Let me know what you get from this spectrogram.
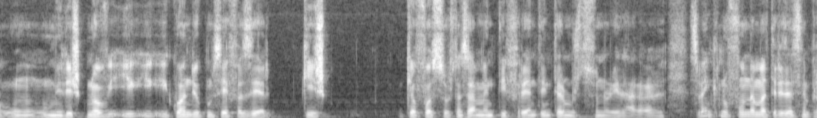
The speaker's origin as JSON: {"language": "Portuguese", "town": "Santo Tirso", "region": "Porto", "country": "Portugal", "tie": "born or raised there", "said": "E eu cresci em Santo Tirso, que, para quem conhece, não é provavelmente o sítio mais agradável para se crescer"}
